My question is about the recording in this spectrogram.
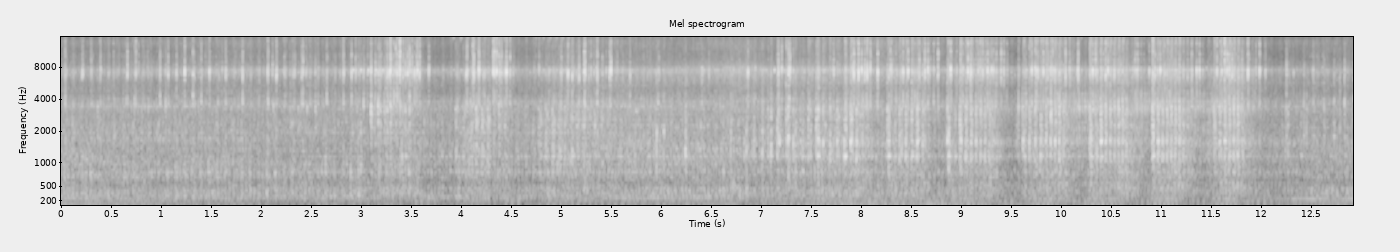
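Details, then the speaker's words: Honda Beat FI scooter, never routinely serviced, complaint of rough noise from the CVT case: revved up and down with a coarse rattle rising with revs; the rear pulley seems loose. Cause suspected, not confirmed. "perhatikan di bagian bak puli belakangnya semacam ada yang longgar"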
